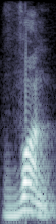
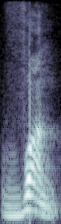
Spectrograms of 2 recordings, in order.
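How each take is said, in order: First: The word begins with a w sound. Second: The same.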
